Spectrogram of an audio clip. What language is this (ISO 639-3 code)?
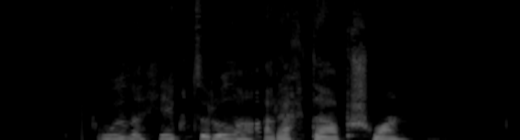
abk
